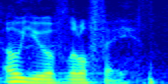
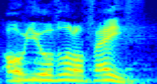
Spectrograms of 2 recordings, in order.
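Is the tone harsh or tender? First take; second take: tender; harsh. First: It sounds gentle and loving. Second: It sounds harsh and scolding.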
